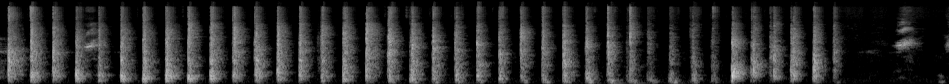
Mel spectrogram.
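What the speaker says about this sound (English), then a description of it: "Now we pat the legs." Rapid, steady run of hand slaps patting down the legs during a tai chi session, dozens of crisp, close strikes in quick even rhythm, pausing briefly near the end before a few final pats.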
